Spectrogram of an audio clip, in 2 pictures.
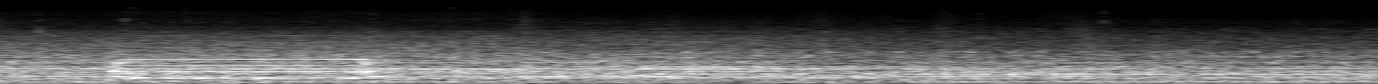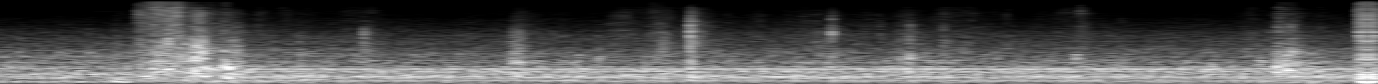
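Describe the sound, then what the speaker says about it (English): Laser engraving machine working on a knife blade, a low steady mechanical hum with faint whirring and a few short ticks and clicks partway through, no talking. "put it into the laser machine"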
